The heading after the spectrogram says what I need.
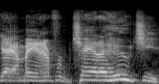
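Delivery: hillbilly-style country accent. Showing how a place name sounds with a certain accent: imitating a certain accent. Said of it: "if you say it with a certain accent".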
